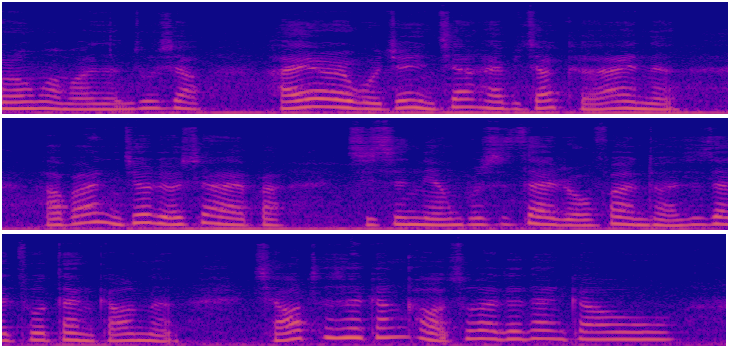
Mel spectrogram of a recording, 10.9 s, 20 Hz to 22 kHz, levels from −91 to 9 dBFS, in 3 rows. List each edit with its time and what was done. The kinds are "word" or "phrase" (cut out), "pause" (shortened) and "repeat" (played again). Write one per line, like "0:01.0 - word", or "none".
none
